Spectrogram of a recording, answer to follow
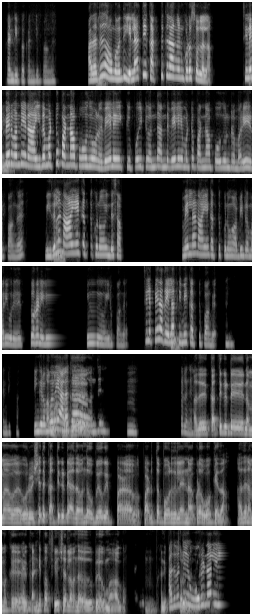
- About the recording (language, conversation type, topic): Tamil, podcast, கற்றுக்கொள்ளும் போது உங்களுக்கு மகிழ்ச்சி எப்படித் தோன்றுகிறது?
- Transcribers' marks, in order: static; other noise; distorted speech; unintelligible speech; tapping; other background noise; "உபயோகப்" said as "உபயோகிப்"; in English: "ஃப்யூச்சர்ல"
